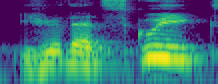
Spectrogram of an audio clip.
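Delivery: high, slow, loud warning; alarmed. Acted. Narrator warning Jasper of bats, alarmed call. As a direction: point out the danger, startled.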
